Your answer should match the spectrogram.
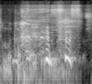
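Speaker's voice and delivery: very high, laughing squeak; high laughing squeal. Real, not acted. Laughing at the joke gun.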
